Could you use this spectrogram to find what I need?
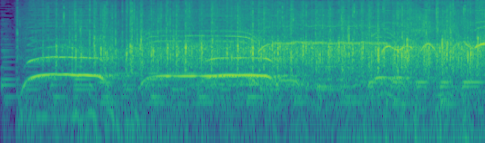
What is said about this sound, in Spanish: Fuerte el aplauso para Marc Lenders.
